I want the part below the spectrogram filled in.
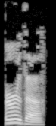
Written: ertha

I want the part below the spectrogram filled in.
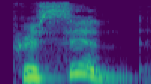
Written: prescind

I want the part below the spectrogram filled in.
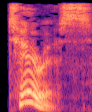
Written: terrace

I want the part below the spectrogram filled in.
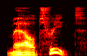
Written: maltreat

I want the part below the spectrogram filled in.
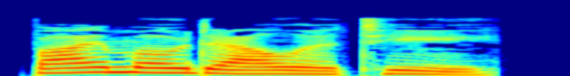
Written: bimodality

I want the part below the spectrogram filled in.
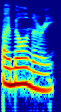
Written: bimillenary

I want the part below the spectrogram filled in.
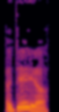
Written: odeya

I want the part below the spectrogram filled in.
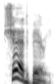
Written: shadberry

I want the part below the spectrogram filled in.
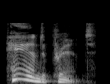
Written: handprint

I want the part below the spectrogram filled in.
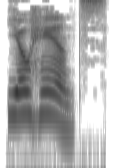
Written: yohance

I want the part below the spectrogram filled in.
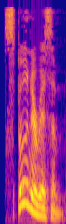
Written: spoonerism

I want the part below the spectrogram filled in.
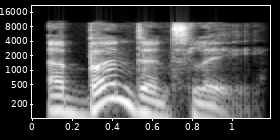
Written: abundantly

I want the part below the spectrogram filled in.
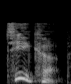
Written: teacup

